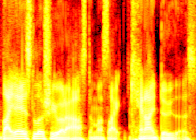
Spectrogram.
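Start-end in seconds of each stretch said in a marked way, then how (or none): 1.3-2.0 mock earnest, begging pleading tone. Retelling asking the coach before a third attempt: retelling own pleading. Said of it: "just pleading, pleading with him essentially".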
